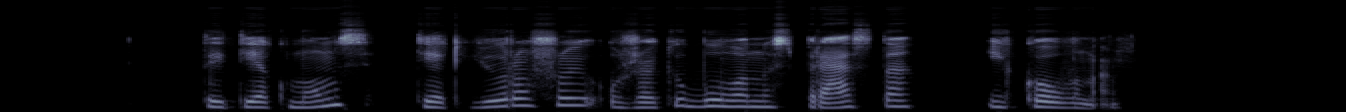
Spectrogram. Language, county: Lithuanian, Utena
